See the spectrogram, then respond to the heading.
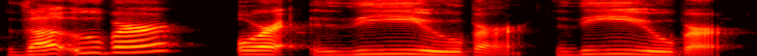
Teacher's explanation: because Uber is a vowel sound, you can pronounce the long E in the word the. So the Uber or the Uber, the Uber.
